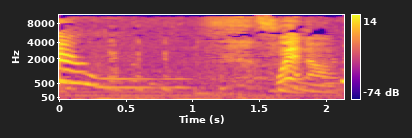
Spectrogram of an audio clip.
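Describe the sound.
A cat in a primary school class meows twice: a drawn-out call that slides down in pitch, then after a pause a shorter, louder cry.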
